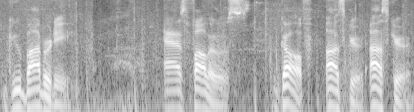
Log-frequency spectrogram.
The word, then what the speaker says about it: Gooboberti: So it's pronounced like goo as in goo goo, Bob as in Bob. Hi, my name's Bob. As in question, and T as in T-I. T-I, like a Texas Instrument calculator.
